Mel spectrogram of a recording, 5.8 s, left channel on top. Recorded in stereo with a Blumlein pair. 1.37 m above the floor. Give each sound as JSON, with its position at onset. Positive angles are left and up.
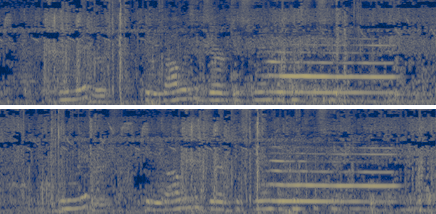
{"t": 0.8, "sound": "a woman speaking", "azimuth_deg": 60, "distance_m": 1.2}
{"t": 3.5, "sound": "a flute", "azimuth_deg": 55, "distance_m": 1.4}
